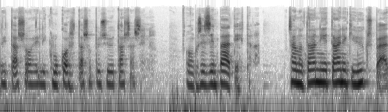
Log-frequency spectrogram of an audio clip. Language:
Finnish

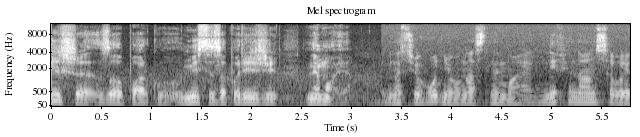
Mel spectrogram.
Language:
Ukrainian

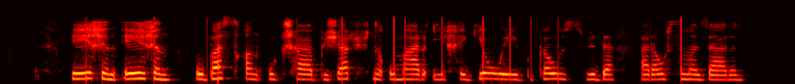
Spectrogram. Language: Abkhazian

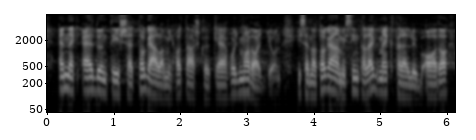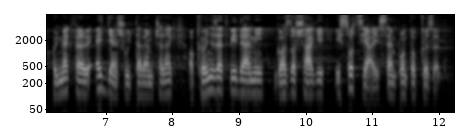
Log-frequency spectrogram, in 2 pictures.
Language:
Hungarian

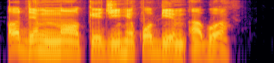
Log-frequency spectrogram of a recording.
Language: Igbo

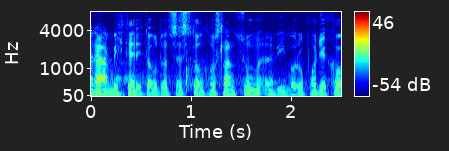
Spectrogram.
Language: Czech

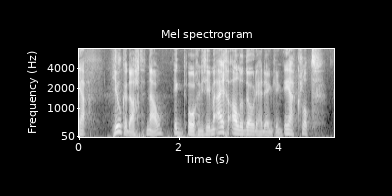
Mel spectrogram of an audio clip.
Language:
Dutch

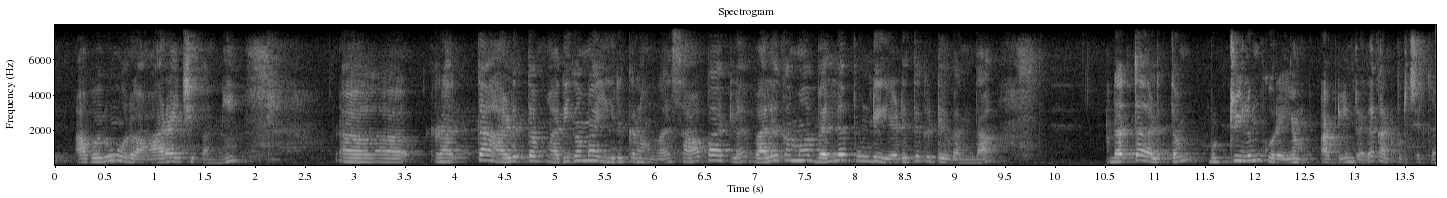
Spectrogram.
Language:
Tamil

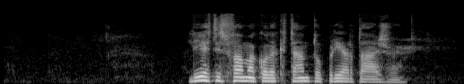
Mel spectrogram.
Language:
Esperanto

